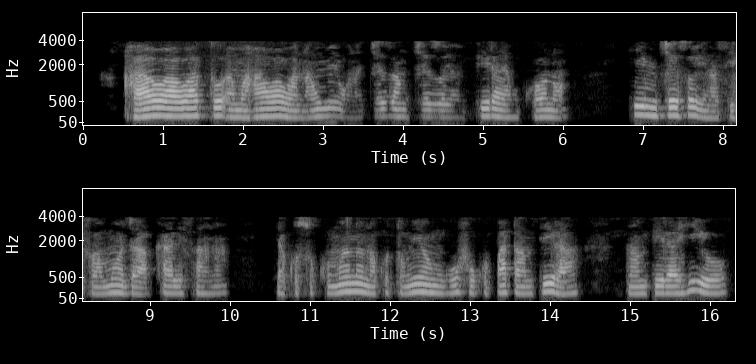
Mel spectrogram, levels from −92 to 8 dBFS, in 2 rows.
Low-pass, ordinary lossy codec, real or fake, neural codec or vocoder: 7.2 kHz; AAC, 16 kbps; real; none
